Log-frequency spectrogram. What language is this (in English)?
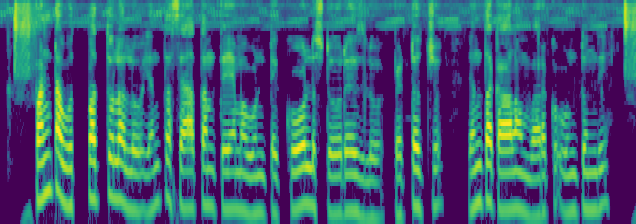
Telugu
